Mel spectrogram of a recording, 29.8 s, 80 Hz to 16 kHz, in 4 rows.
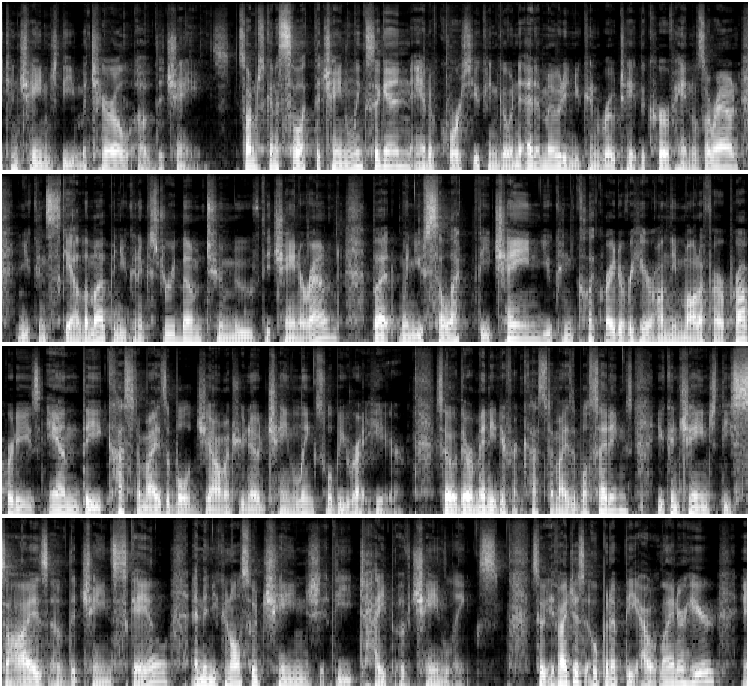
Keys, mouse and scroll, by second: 0.4-1.0 middle drag, 0.7 a, 1.2 middle drag, 1.2-2.3 scroll down 1, 1.5 middle click, 1.9 shift+middle click, 2.3 right click, 2.3 g, 2.9-3.3 shift+middle drag, 3.1 Tab, 4.0 g, 4.1 g, 5.4 r, 6.3 click, 6.5 s, 7.6 click, 7.9 g, 8.5 click, 9.0 middle click, 9.0-9.6 scroll down 1, 9.3 g, 9.8 click, 10.3 shift+middle click, 10.7-11.3 shift+scroll up 1, 10.9 Tab, 11.6 g, 14.0-15.3 drag, 19.3-21.0 shift+middle drag, 19.5-20.4 shift+scroll up 1, 21.1 shift+click, 21.9-25.4 shift+middle drag, 25.6-28.3 shift+middle drag, 26.1-27.0 shift+scroll down 2, 28.3-29.8 drag, 29.3-29.8 middle drag.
